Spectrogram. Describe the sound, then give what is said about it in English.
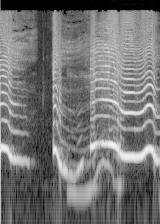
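A voice imitates a ghostly howl: a short falling wail, a brief pause, then a longer, loud, wavering moan that dips low and swoops back up, held steady and tremulous. “Did I sound like a ghost?”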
